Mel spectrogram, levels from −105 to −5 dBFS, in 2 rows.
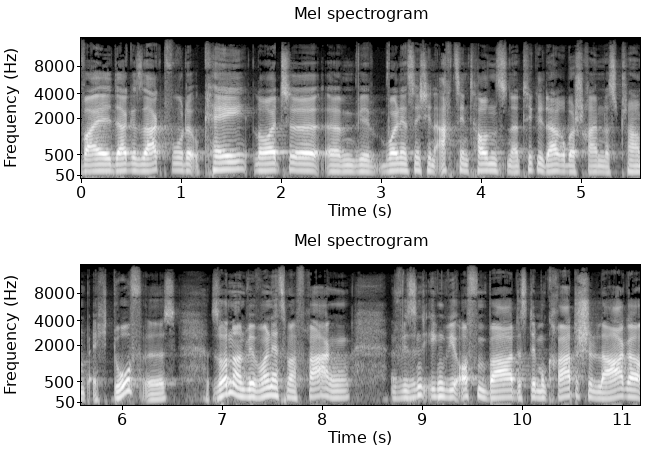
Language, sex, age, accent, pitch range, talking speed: German, male, 40-59, German, 120-155 Hz, 175 wpm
